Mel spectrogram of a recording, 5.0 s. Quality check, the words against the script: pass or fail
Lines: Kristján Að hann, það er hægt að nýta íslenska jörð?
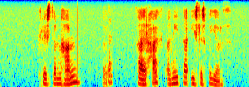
pass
